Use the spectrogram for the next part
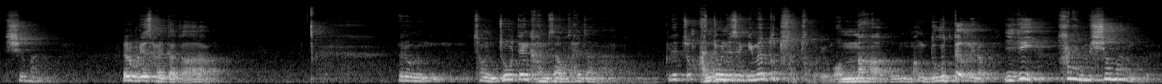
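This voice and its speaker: Animated middle-aged male pastor, echoey church. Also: on the high side, fast talker. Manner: animated preaching, acting out voices, laughing. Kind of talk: sermon. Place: church sanctuary.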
